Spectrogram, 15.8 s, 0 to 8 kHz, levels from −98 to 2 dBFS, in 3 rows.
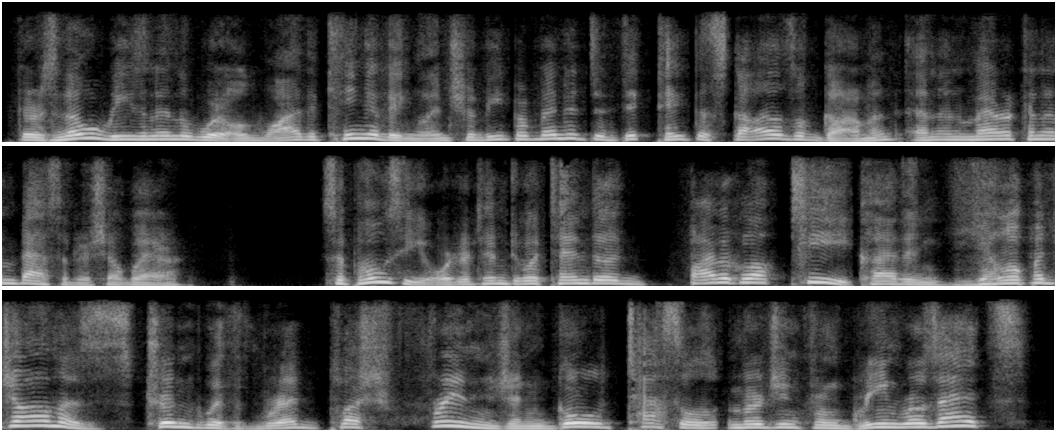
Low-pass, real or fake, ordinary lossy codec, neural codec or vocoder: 7.2 kHz; fake; AAC, 48 kbps; codec, 16 kHz, 4 kbps, FreqCodec, smaller model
